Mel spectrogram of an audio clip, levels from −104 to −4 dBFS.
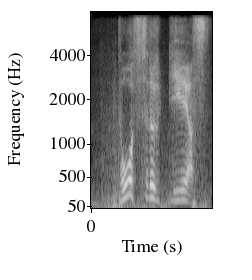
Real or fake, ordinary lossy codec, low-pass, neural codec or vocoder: fake; AAC, 48 kbps; 7.2 kHz; codec, 16 kHz in and 24 kHz out, 0.6 kbps, FocalCodec, streaming, 4096 codes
